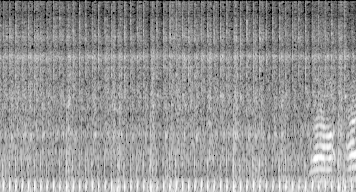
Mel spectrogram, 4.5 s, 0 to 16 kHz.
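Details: 1956 Gravely Model L single-cylinder at fast idle after choke start: uneven thumping with occasional stumbles; rough running, smoked at startup, spark plug oily; owner suspects top-end/valve problem, not confirmed.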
